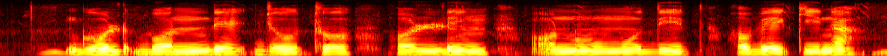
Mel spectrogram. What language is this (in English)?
Bangla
